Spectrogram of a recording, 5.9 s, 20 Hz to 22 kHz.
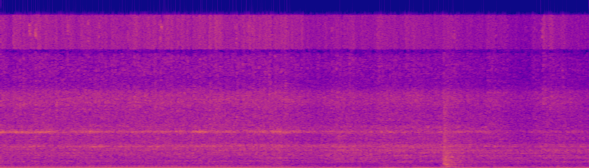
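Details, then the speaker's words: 1994 Chevy C3500 dually with a swapped LQ4 V8, just fitted with a Y-pipe that has gaps. A loud, lumpy idle with uneven low pulses and a dip partway; still running rough, with a wiring or injector issue suspected. "Well, it sound a little bit better. Still sounds bad cuz it's not running right, but try to get it out of my dad's shop, I guess."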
